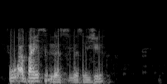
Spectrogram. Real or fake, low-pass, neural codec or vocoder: fake; 5.4 kHz; vocoder, 22.05 kHz, 80 mel bands, WaveNeXt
